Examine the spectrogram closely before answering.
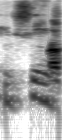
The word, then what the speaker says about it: incinta: Incinta. La mamma dei cretini è sempre incinta. And so that's C pronounced like a C I or church C. So, incinta.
